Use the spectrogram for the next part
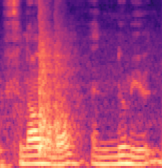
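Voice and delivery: plain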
